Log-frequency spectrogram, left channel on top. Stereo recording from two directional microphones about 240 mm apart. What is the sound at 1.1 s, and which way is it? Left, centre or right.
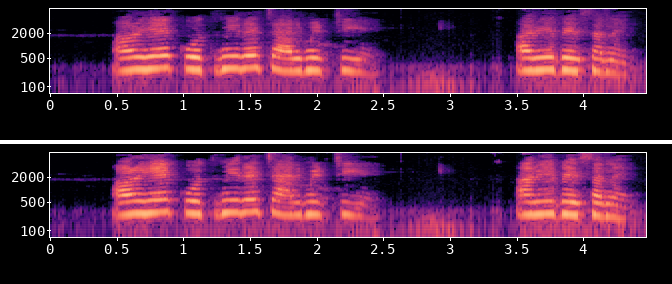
Speech, centre.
